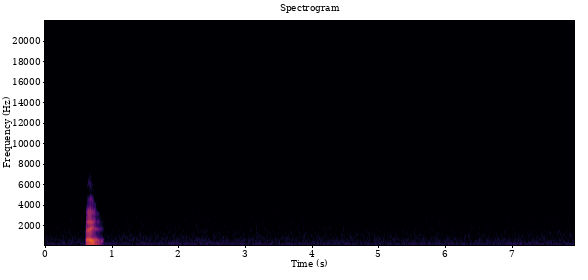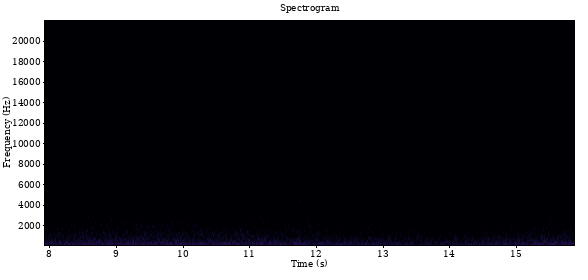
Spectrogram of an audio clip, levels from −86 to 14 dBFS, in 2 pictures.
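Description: No technical faults occur in this speech clip, which is carried over AMR wideband (HD Voice) at 18.25 kbit/s with nothing above about 7.6 kHz.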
